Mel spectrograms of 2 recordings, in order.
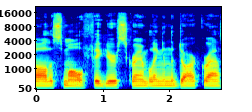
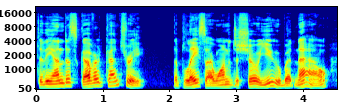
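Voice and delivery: high, looming, theatrical beckoning; sinister old storyteller; 5 semitones higher, 6 dB louder than usual. Acted. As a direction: lure the boys toward the dark. Moundshroud answers grimly.

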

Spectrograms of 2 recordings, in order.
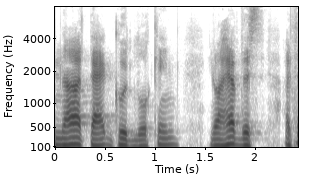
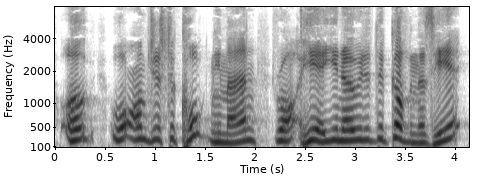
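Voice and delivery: high, loud hammed-up Cockney; Cockney accent; 11 semitones higher, 10 dB louder than usual. Shown as a demonstration. Guest showing Australian sliding into Cockney, loud broad accent. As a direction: belt it out as a pitched-up London Cockney. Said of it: "to Cockney really fast".

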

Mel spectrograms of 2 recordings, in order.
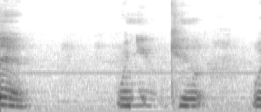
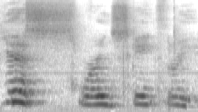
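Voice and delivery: excited; 3 semitones higher, 8 dB louder, much slower than usual. Real, not acted. Excited game start.

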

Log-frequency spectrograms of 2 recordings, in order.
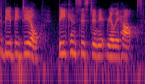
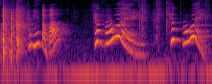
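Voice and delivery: high sing-song praise; dog praise; 12 semitones higher, slower than usual. Real, not acted. Trainer calling her dog over in a high sing-song.

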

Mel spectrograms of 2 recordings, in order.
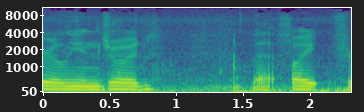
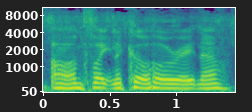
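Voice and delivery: higher and fast, thrilled mid-fight; excited; 6 semitones higher, faster than usual. Real, not acted. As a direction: blurt it out as the fish strikes. Fish just hooked while fishing.

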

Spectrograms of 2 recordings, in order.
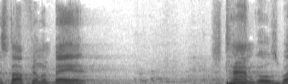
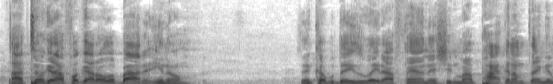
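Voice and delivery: ordinary talk, nothing marked

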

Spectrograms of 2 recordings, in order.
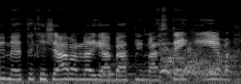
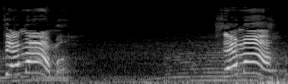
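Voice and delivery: high, loud call across the yard; 13 semitones higher, 12 dB louder than usual. Real, not acted. Daughter yells for stepmother about the chickens, loud call. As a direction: shout for her from far off.

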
